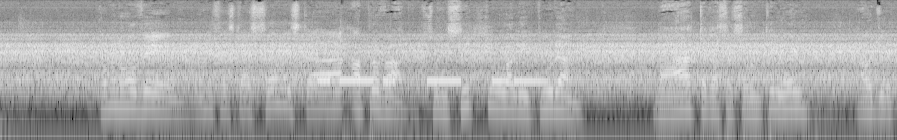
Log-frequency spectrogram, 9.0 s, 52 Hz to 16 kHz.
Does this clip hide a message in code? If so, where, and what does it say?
Yes: Morse code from 3.1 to 5.5 s, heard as a keyed tone, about 11 wpm, 600 Hz, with heavy radio static. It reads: RTA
